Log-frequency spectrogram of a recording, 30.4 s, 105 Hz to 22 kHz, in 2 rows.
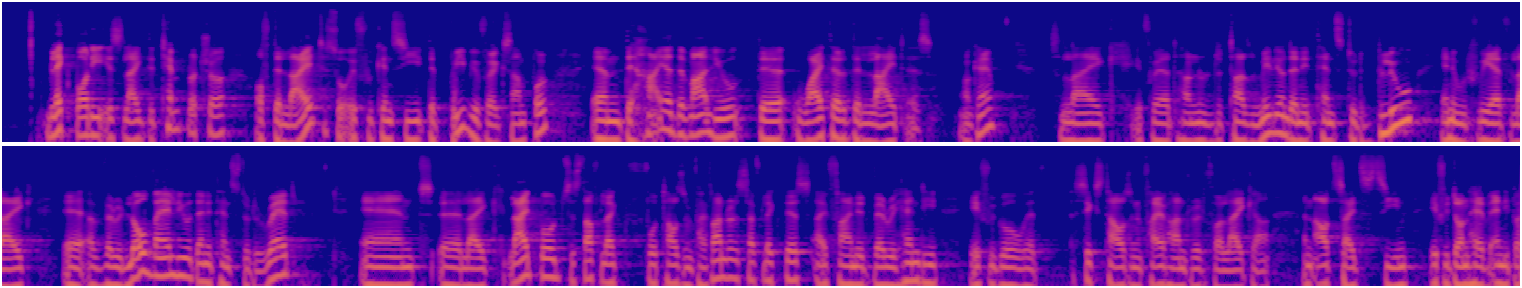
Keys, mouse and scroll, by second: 3.6 click, 7.2 click, 7.2 KP_0, 9.7 click, 10.7 KP_0, 12.6 click, 12.6 KP_0, 17.1 click, 19.3 KP_0, 21.9 click, 23.3 KP_0.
